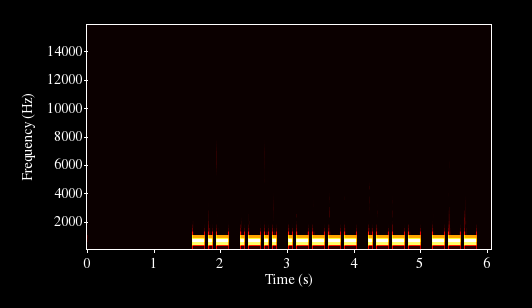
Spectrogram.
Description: Morse code, heard as a keyed tone, about 20 wpm, 700 Hz. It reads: KL1JO
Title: Speed Racing - USA 2x2 Call Signs 17wpm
